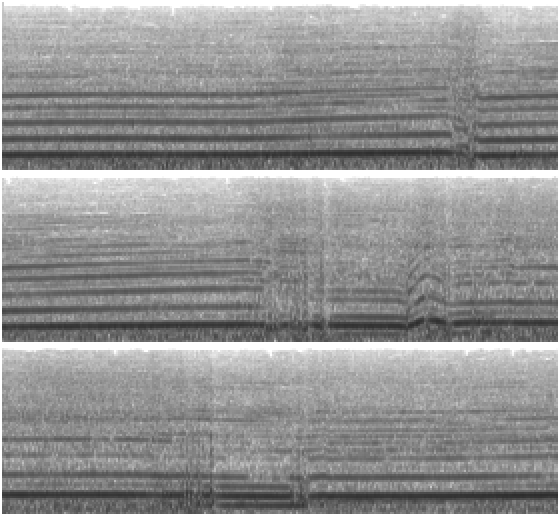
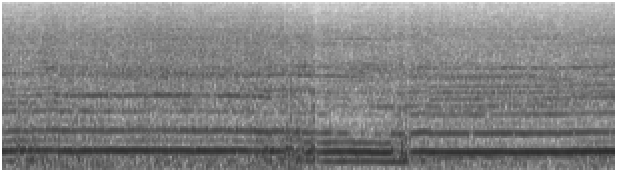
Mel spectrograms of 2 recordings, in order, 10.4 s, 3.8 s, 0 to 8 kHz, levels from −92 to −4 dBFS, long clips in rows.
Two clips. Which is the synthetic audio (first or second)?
second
